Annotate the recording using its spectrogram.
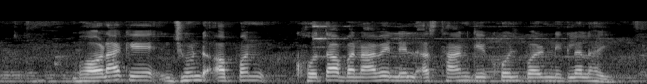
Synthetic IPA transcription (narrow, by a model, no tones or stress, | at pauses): bʱɔɽaked͡ʒʱuɳɖə̰pːən | kʰot̪abənabeleləst̪ʰankekʰod͡ʒʱpəɾnikləlɦəj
